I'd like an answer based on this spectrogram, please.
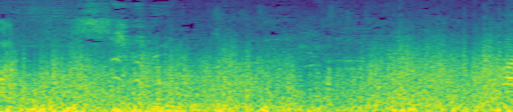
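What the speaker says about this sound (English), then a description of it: "there's so much wind." Heavy wind roars past riders on the Jack Rabbit roller coaster, a loud continuous rush buffeting the microphone throughout.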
